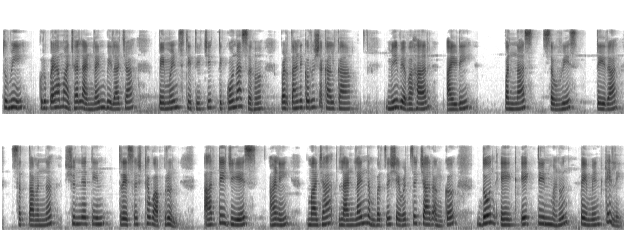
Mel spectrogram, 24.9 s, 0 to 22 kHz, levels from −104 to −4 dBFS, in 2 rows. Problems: constant background noise, echo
